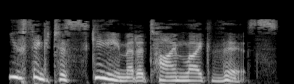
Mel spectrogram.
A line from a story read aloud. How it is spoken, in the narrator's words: Argan snapped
